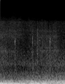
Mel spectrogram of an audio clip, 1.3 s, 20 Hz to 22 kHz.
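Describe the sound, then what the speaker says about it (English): Low, steady road rumble inside a Lexus ES 300h hybrid crossing train tracks, a dense cabin drone with faint bumps but no distinct individual thuds. "Going over the train tracks here."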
